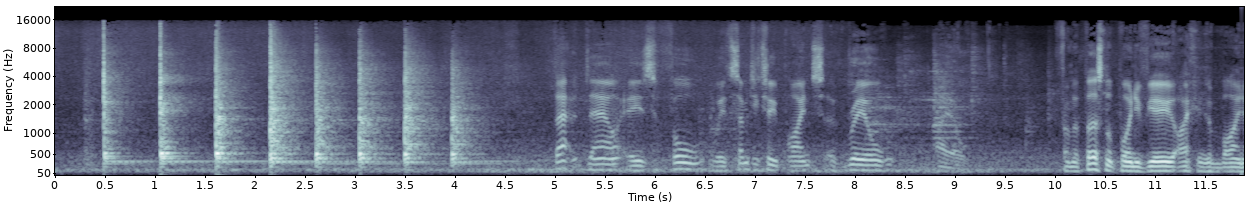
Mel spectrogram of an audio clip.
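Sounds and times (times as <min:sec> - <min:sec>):
hammer driving a wooden shive into a cask of real ale: 0:00.4 - 0:04.6
speech: 0:05.0 - 0:09.4, 0:10.1 - 0:11.8.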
